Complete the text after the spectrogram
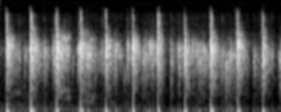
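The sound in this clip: Rhythmic clapping from a church audience applauding the Lord: a steady beat of sharp, even claps, roughly three per second, repeating throughout.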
